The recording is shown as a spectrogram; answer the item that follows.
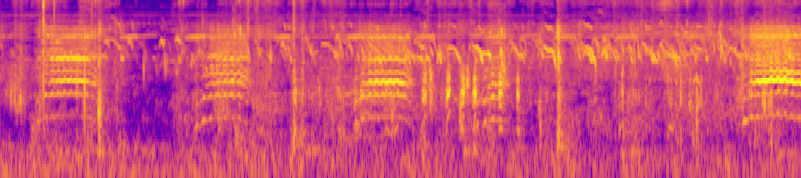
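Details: Goats on a farm where chickens also graze, giving several bleats, each a rough, wavering, harmonic-rich cry about half a second long, repeated at uneven intervals over ten seconds, with hens clucking and a man speaking Marathi nearby.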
